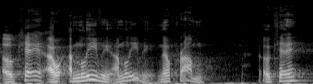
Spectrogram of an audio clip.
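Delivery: high, loud, hands-off surrender; retold placating retreat. Date to screaming woman as they go, placating retreat. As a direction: act out backing off from a screamer.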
